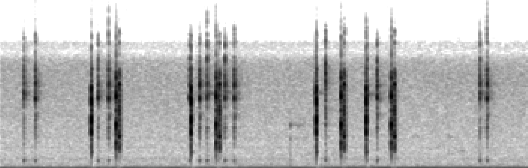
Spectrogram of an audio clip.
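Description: A series of sharp, light clicks from operating a computer's mouse and keys, falling in small quick clusters about once a second, over a steady low electrical hum.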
